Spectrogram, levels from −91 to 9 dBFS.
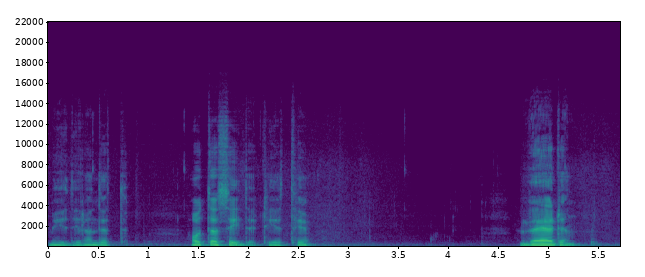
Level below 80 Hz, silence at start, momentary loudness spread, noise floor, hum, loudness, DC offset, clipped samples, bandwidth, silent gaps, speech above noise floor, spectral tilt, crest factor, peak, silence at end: -46 dBFS; 0 s; 13 LU; -67 dBFS; none; -29 LUFS; under 0.1%; under 0.1%; 14 kHz; none; 39 dB; -6.5 dB/octave; 24 dB; -6 dBFS; 0.25 s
